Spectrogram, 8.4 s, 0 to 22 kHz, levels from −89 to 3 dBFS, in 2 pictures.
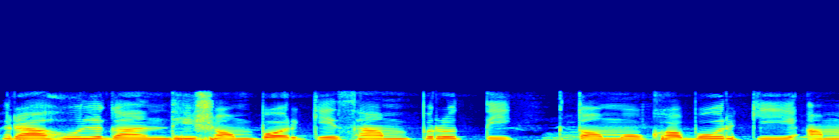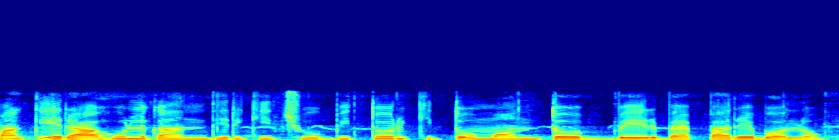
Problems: background sounds at intervals, background conversations at intervals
